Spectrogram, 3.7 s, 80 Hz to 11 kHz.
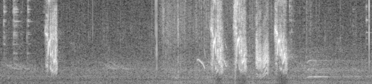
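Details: Sparrows coming to a water bridge at Tenmangu to get food, 5 May 2024: one sharp chirp, then a tight run of four harsh, high chirps about two seconds later, over faint background hum.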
